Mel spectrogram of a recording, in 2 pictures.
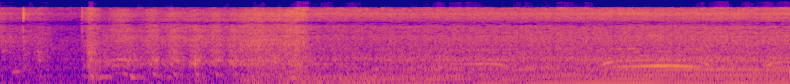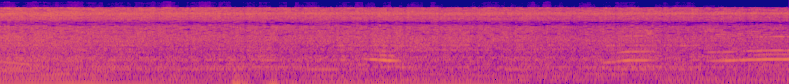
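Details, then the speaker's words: Mitsubishi Lancer whose idle had been unstable: the engine cranks, catches and settles into a smooth, even idle with no hunting or misses now that the idle servo works; the idle does not rise when the steering wheel is turned. "Ayan mga bossing, kumalma na yung makina natin mga boss. So gumagana na yung servo natin."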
